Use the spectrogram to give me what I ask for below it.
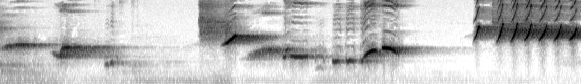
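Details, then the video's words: White-rumped shama song, described as agitated and actively raging: clear whistled phrases sliding downward, a sharp rising note, then a quick run of about seven repeated trilled notes at the end, after short pauses. "Murai batu langsung EMOSI TERPIKAT suara murai batu ngamuk AKTIF ini"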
